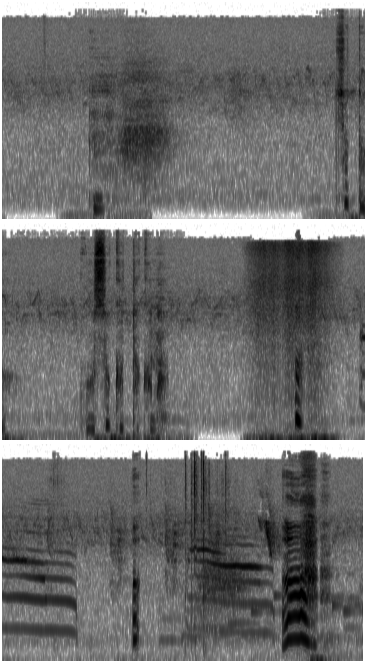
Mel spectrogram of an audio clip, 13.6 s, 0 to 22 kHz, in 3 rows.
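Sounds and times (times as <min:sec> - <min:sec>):
rustle: 0:00.0 - 0:10.8
speech: 0:01.1 - 0:01.5, 0:04.2 - 0:04.7, 0:05.6 - 0:06.7, 0:08.2 - 0:08.5
cat meowing: 0:09.0 - 0:10.1, 0:11.4 - 0:12.8.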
